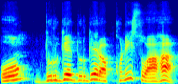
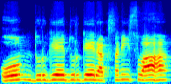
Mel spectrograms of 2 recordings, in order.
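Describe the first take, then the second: First: The word rakshani has a Bengali pronunciation. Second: The word rakshani has a Sanskrit pronunciation. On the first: "বাংলাতে যখন আমরা পাঠ করব, রাক্ষানিটা হয়ে যাবে রক্ষণী স্বাহা" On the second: "প্রপার সংস্কৃততে উচ্চারণ হবে"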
